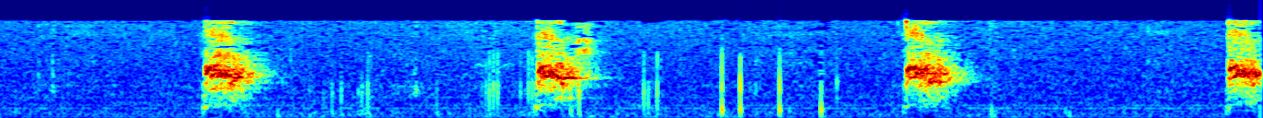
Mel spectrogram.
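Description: Small dog barking: four single barks, evenly spaced about one and a half to two seconds apart.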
